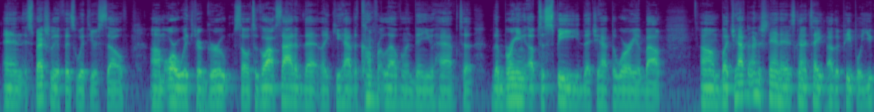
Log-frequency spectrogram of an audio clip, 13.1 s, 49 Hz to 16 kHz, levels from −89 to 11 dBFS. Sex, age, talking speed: male, 30-49, 245 wpm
